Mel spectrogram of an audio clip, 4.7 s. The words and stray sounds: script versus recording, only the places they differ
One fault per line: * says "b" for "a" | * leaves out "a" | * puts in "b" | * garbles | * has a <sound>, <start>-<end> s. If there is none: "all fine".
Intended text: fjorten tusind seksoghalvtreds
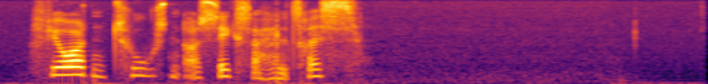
* puts in "og"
